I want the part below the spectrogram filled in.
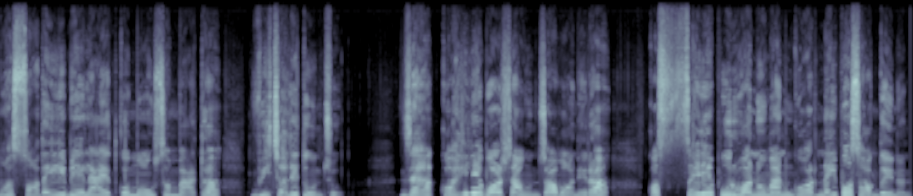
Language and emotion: Nepali, surprised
